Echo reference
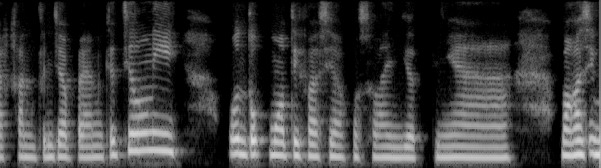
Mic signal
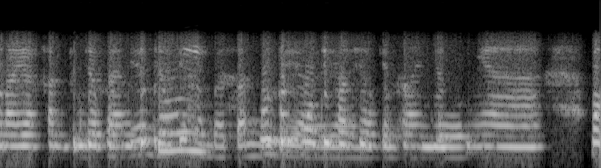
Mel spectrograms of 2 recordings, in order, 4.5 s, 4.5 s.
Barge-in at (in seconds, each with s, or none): 0.6 s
